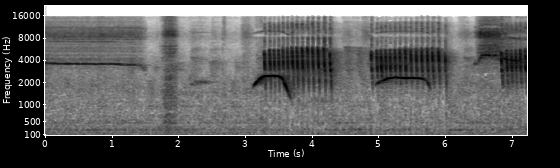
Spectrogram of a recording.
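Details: Bar-winged prinia in full, lively song in the continuous ngebren style, used as a master recording for training songbirds: arched whistled notes alternate with fast buzzy rattling bursts of high, evenly pulsed notes, separated by short pauses.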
